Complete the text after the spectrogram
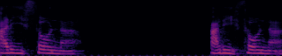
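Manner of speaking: "Arizona" with Castilian Spanish z said as th. A Spanish speaker demonstrates state names in their own accent, Castilian Spanish pronunciation. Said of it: "we say th when there is a z".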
